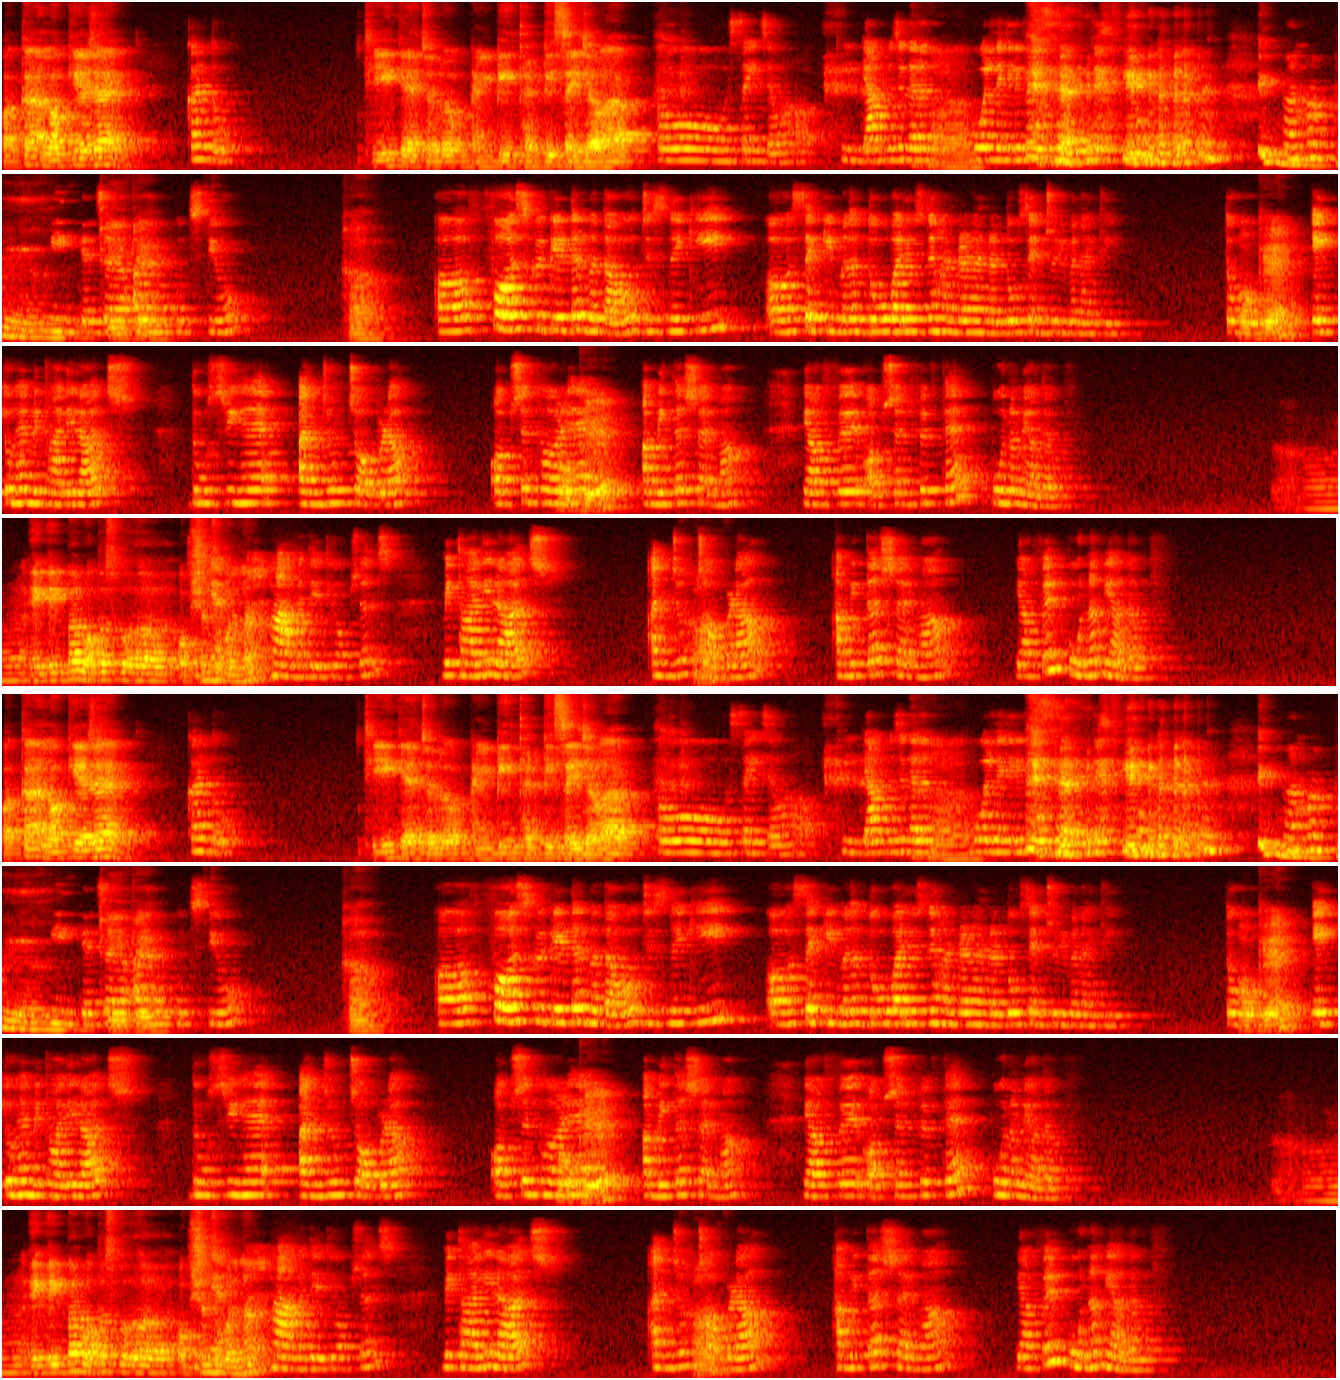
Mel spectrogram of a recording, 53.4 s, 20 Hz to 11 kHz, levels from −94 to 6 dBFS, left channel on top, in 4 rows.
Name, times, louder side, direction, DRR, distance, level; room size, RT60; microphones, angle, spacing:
voice 1, 0.0-1.2 3.6-6.2 6.5-6.6 8.2-8.6 9.1-9.7 10.2-11.3 11.7-11.9 12.6-13.0 13.3-14.1 14.4-14.9 16.8-17.1 25.7-26.2 32.3-32.8 39.4-42.6 47.0-47.2, equal, 10° right, -3 dB, 0.7 m, -26 dB
voice 2, 1.9-2.2 6.5-8.1 8.4-9.3 9.6-11.7 12.0-12.5 12.8-13.5 13.8-15.7 17.7-20.6 21.0-24.5 25.6-26.0 26.5-28.0 28.6-29.4 29.7-30.7 31.6-32.6 33.1-34.1 34.4-36.3 36.6-37.3 41.9-44.0 44.5-45.6 46.5-47.7 48.4-49.5 50.2-51.6, equal, 70° left, -2 dB, 1.1 m, -28 dB
3.8 x 2.7 x 3.5 m, 0.88 s
head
